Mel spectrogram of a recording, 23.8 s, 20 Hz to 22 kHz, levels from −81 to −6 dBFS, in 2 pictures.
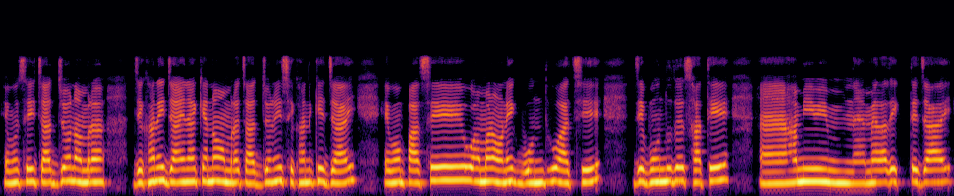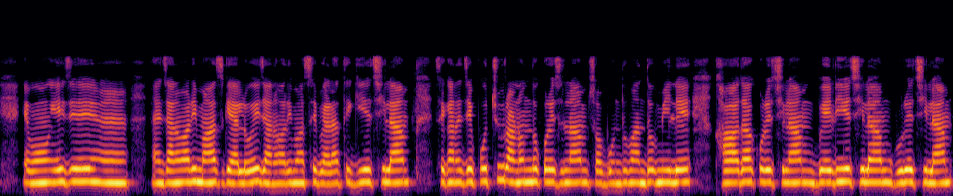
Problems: none marked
